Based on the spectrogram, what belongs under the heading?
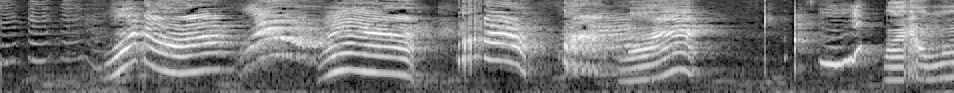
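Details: Indoor pet parrot that is said to talk, saying words like mummy and radhe radhe; loud, closely spaced arching harmonic squawks in a near-continuous string, ending with shorter higher clipped notes.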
